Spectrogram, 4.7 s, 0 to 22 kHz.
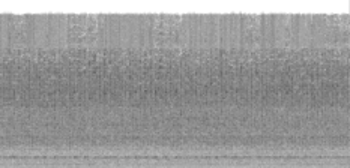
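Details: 2013 VW Polo Sedan, idle; fast, fairly even light ticking about three to four per second over a thin hiss, worse when cold per owner; owner thinks it is likely engine knock, not confirmed.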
